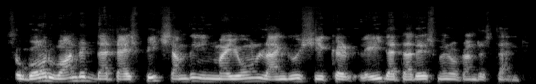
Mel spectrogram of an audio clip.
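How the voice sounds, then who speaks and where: With a Keralan accent, a man speaks at medium pitch and a fairly slow pace. He barely pauses, and his intonation stays fairly even. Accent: Indian (Malayali) English. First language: Malayalam (speaking French). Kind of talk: retreat sermon with interpreter. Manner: short phrases paused for interpreter.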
